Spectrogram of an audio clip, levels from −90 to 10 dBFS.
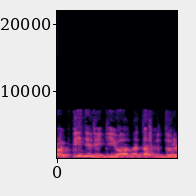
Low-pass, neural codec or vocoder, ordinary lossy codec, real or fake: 7.2 kHz; none; MP3, 48 kbps; real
